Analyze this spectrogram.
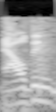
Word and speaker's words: Aldine: this location where we're at today the East Alden Management District did I say it right yes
